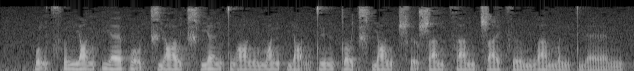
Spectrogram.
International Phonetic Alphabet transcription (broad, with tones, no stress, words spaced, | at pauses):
pʊ̰˨˩ŋt͡sʰɹ̩˦n̪jɑ˧˥ŋ pjɛ˧˥po̰˨˩ʊ̯ t͡ɕjɑ˧˥ʊ̯t͡ɕʰjɛ˥˩n t̪wɑ˧˥ŋ mɑ˥ŋpjɑ̰˨˩ŋt̪y˥n t̪ɤ˥˧t͡ɕʰjɑ˥˩ŋʈ͡ʂʰɻ̩˨˩ ʂa˥nt͡sa˥nʈ͡ʂa˥ɪ̯t͡sɹ̩˧˥ mwä˥˧ mə˥˩nt̪jɛ˧˥n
